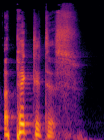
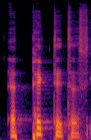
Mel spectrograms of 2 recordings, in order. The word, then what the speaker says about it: Epictetus: And a quote from Epictetus, he's a Greek philosopher, and I may have been saying his name wrong. He's not here to defend himself, so Epictetus, E-P-I-C-T-E-T-U-S, Epictetus, said this.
